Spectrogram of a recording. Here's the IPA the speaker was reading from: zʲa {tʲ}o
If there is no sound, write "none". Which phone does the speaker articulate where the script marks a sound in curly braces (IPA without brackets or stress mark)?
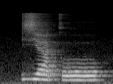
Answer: k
